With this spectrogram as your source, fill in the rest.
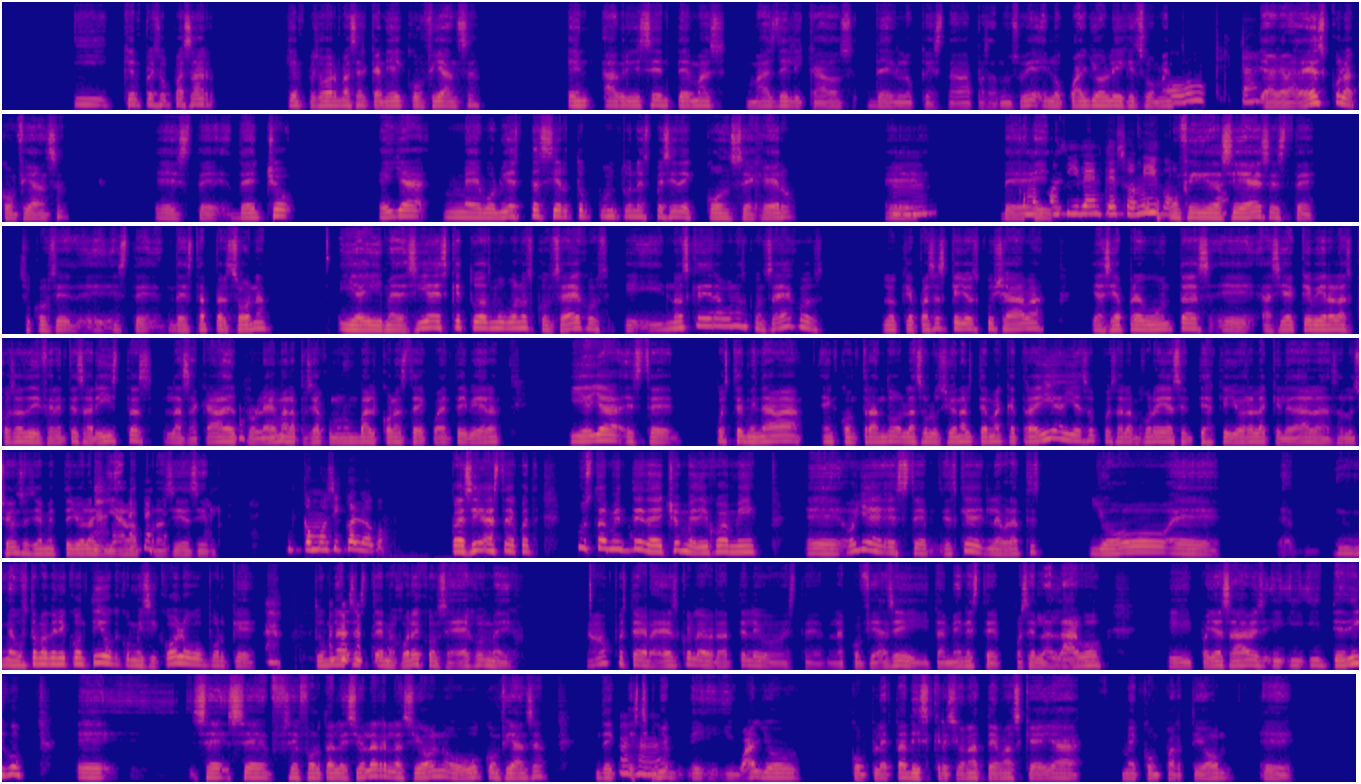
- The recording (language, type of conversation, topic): Spanish, podcast, ¿Cómo usar la escucha activa para fortalecer la confianza?
- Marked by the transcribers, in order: laugh; other noise; laugh; tapping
